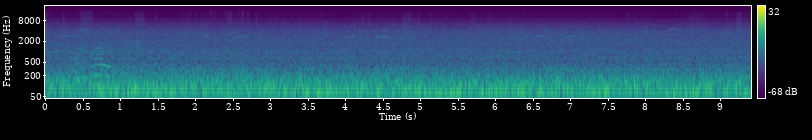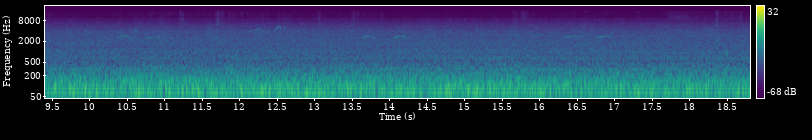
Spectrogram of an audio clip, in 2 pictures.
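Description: Water laps gently against a rocky shore.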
